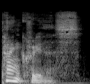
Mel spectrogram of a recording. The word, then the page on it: pancreas: British English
